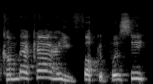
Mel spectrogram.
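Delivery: high, heated taunting yell; a teen yelling at a closed bus door; angry taunt. Retold or imitated. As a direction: bait him to come back out.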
